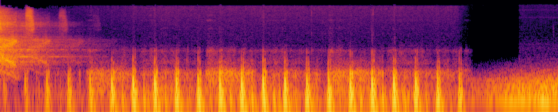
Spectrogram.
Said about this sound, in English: Louder, louder, louder, louder. Villains! I shrieked. Dissemble no more! I admit the deed! Tear up the planks! Here! Here! It is the beating of his hideous heart!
